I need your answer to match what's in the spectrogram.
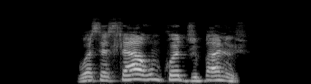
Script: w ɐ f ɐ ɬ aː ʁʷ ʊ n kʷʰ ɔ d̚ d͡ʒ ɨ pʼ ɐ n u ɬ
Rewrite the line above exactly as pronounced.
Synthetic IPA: w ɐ s ɐ ɬ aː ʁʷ ʊ m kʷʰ ɔ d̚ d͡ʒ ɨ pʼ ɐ n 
